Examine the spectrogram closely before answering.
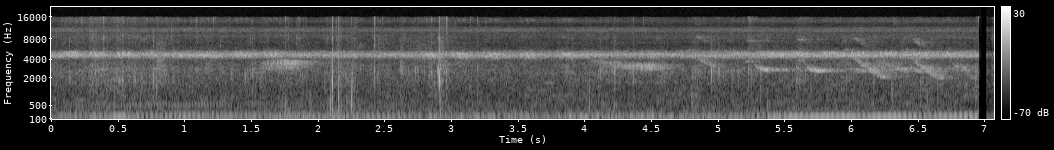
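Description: Insects trilling steadily in the woods on one high tone, over a low steady hum. A few sharp crackles come from footsteps in the dry leaf litter, and a few short falling chirps sound near the end.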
